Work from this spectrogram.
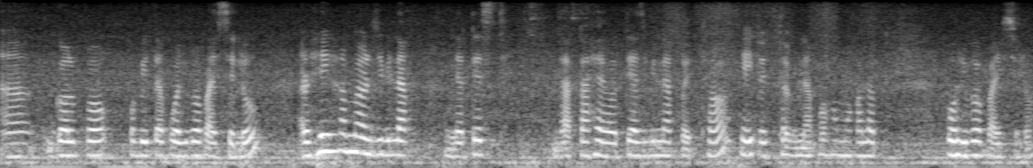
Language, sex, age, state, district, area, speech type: Assamese, female, 45-60, Assam, Nalbari, rural, spontaneous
